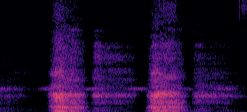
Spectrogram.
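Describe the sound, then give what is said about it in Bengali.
A person pants out of breath after fleeing charging rhinoceroses through jungle: two loud, rasping intakes of breath, each trailing into a softer exhale, in a slow uneven rhythm with no words. “উঠে বসে হাঁপাতে হাঁপাতে বললে”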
